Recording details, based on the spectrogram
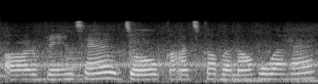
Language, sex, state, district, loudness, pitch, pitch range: Hindi, female, Chhattisgarh, Raipur, -13 LUFS, 235 Hz, 225-245 Hz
